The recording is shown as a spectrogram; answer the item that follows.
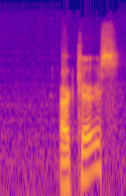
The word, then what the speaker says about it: Arkturus: Arkturus?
